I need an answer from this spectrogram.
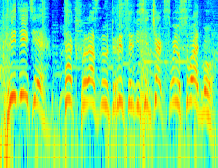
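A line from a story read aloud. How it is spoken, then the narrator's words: Loud shout. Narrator (Russian): громко крикнул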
